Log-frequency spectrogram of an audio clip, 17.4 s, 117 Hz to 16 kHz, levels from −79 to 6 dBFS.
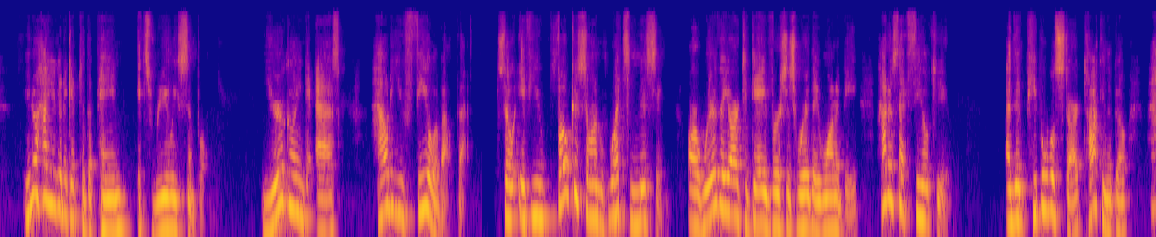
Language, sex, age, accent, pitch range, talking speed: English, male, 60-79, American, 135-190 Hz, 185 wpm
